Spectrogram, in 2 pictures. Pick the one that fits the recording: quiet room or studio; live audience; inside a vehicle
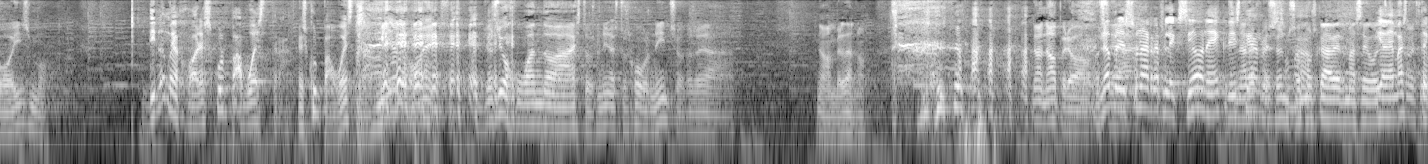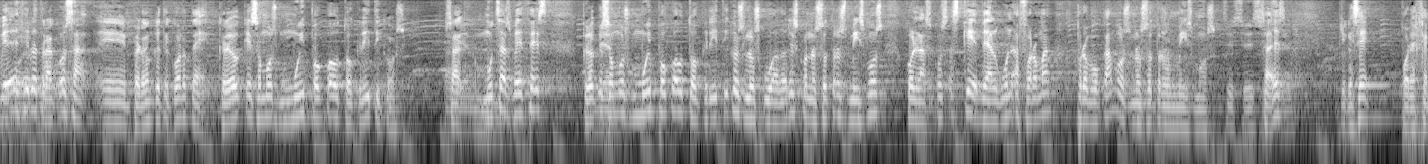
live audience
